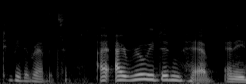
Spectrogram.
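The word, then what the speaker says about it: Rebbetzin: The Rebbitzin. The Rebbitzin? The Rebbitzin. Okay, thank you very much. So the Rebbitzin, the wife of the rabbi, you have certain duties. So what's it like to be the Rebbitzin?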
